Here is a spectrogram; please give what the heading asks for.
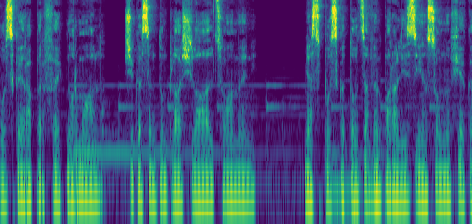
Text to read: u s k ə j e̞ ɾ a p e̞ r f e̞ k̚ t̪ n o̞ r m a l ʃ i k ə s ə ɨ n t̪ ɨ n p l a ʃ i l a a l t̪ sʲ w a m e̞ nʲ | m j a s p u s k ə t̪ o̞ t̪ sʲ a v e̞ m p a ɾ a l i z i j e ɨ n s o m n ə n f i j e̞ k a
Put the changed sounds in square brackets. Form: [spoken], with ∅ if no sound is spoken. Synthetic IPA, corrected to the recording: u s k ə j e̞ ɾ a p e̞ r f e̞ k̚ t̪ n o̞ r m a l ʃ i k ə s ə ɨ n t̪ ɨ [m] p l a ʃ i l a a l t̪ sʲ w a m e̞ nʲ | m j a s p u s k ə t̪ o̞ t̪ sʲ a v e̞ m p a ɾ a l i z i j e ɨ n s o m n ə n f i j e̞ k a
